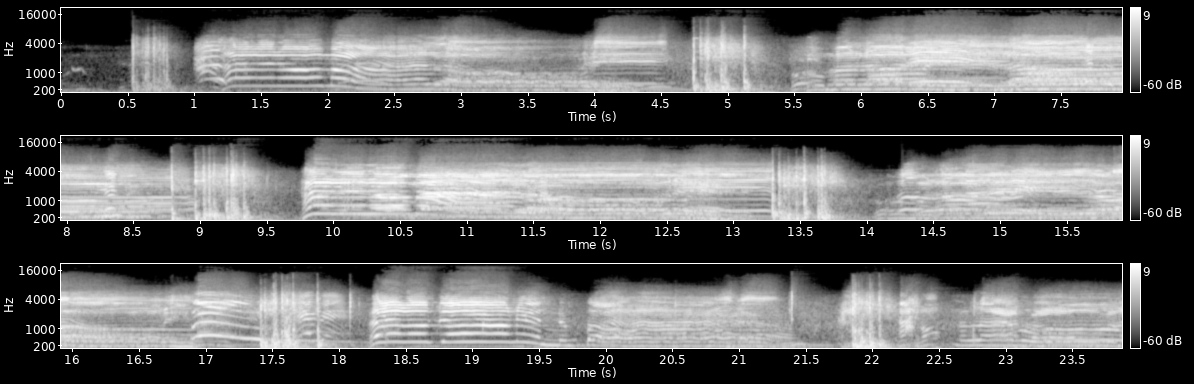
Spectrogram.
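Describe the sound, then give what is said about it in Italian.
Axe blows of people chopping down trees, heard as a steady series of dull thuds under a piece sung by several voices. “Colpi che sentite sono i colpi d'ascia contro le piante che i negri stanno abbattendo.”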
